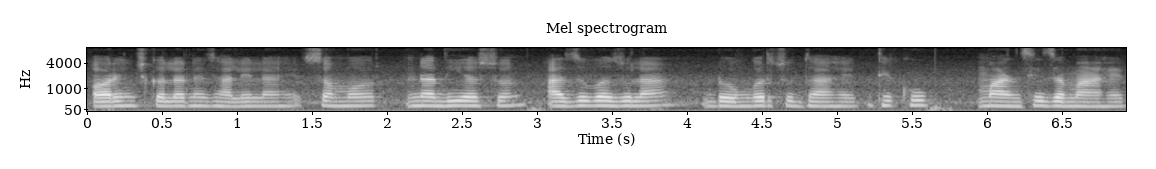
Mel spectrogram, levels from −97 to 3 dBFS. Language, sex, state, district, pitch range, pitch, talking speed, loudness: Marathi, female, Maharashtra, Pune, 165-180 Hz, 175 Hz, 140 wpm, -18 LUFS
